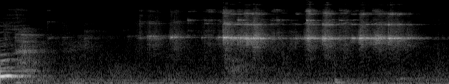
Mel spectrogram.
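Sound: small bells ringing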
